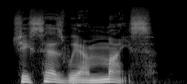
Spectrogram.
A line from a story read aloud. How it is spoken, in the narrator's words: Beslin said bitterly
